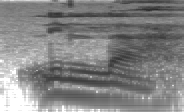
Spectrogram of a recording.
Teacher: pada kalimat lillah karena didahului dengan huruf hijaiyah lam berharakat kasrah Nah di sini ada huruf lam pada lafdzul jalalah kasrah maka dibacanya tarqiq atau tipis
